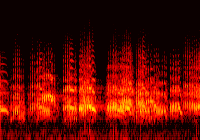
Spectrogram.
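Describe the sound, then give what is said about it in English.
Sandhill cranes calling in spring: loud, rolling, rattling bugle calls from several birds, overlapping and repeating almost without pause. “Nothing sounds quite like spring, like the sound of sandhill cranes.”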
